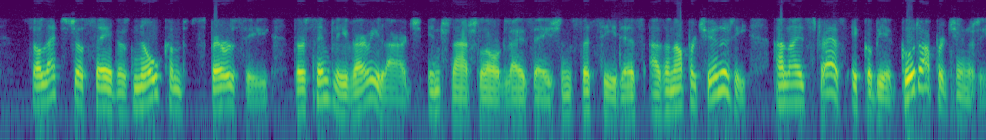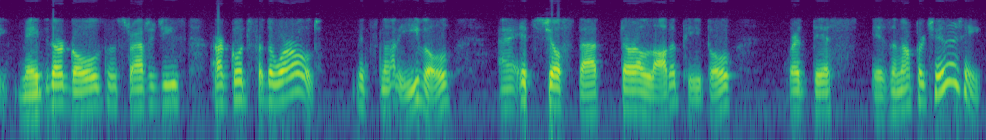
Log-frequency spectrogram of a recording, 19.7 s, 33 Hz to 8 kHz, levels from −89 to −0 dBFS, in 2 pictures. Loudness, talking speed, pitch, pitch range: -19 LUFS, 175 wpm, 120 Hz, 100-145 Hz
